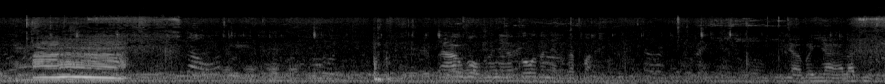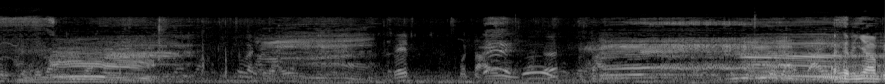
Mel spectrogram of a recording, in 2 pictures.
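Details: Cattle at karapan sapi bull race training on the Aseamanis field, lowing in drawn-out harmonic moos that rise and fall, loudest near the start, around ten seconds and toward the end, over steady crowd noise and voices.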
